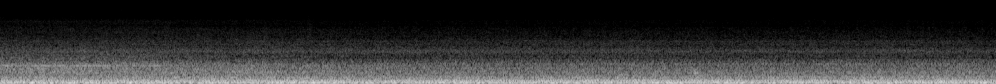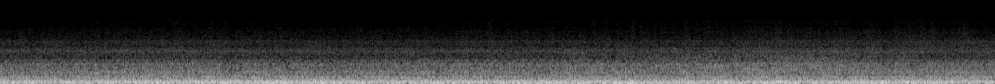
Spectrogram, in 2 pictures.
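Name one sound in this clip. Tyres roar steadily on a wet highway.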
